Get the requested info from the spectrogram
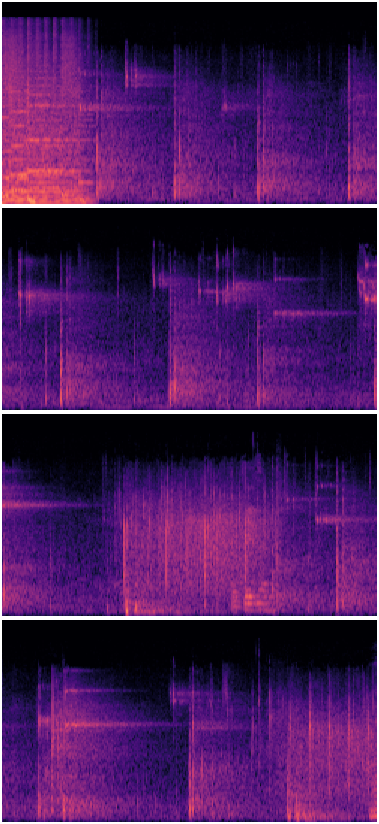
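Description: Theme music that ends about a second in, then a tennis rally on an indoor hard court. Rackets strike the ball at a steady back-and-forth pace, and high shoe squeaks sound between the shots as the players change direction.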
